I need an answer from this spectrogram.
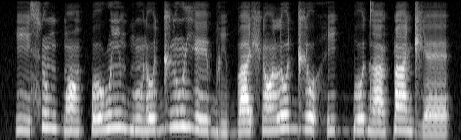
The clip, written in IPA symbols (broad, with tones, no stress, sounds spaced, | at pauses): i˨ s ũ˧ ɡ͡b ɔ̃˨ k͡p o˨˦ w ĩ˦ b ũ˧ ɾ o˧ d͡ʒ ũ˦ j e˧ b i˨ b a˧ ʃ ɔ̃˧ l o˦ d͡ʒ o˦˨ h i˧ ɡ͡b o˦ d ã˧ k͡p ã˦ d͡ʒ ɛ˧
